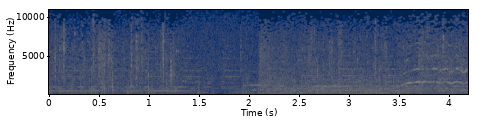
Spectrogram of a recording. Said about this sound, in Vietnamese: Đoàn kỵ mã dài dằng dặc, Ngự Lâm Quân ở bên hoàng đế ra khỏi hoàng đô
